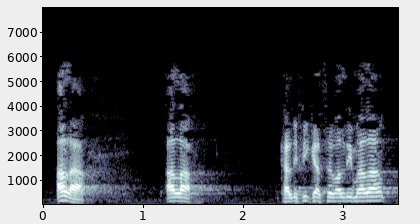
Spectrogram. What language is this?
Basque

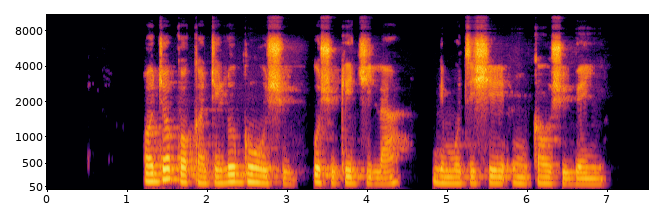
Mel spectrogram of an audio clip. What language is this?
Yoruba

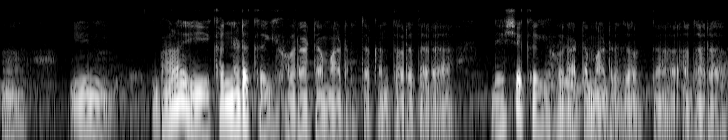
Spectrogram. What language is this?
Kannada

